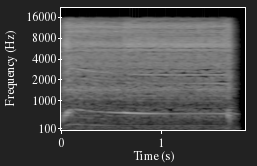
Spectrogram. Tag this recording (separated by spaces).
drill machine motor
